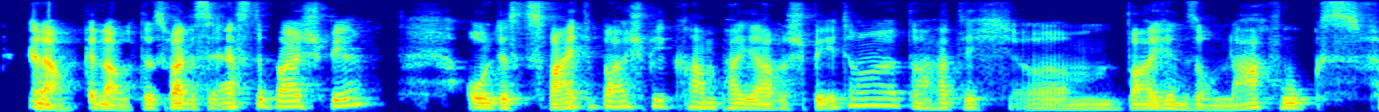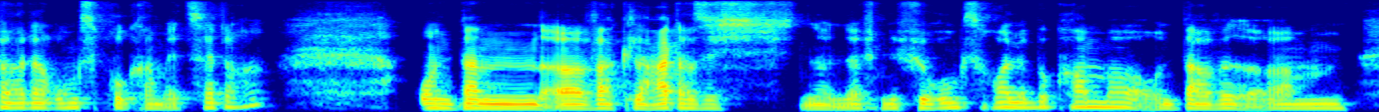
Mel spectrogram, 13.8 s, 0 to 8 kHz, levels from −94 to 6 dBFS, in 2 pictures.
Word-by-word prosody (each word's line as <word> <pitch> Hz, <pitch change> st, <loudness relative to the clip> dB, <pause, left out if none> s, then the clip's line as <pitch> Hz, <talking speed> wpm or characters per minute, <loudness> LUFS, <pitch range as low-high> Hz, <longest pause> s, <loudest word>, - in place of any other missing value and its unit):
Genau, -, -, +9 dB
genau, -, -, +5 dB
das -, -, -2 dB
war -, -, +10 dB
das -, -, -3 dB
1. 155 Hz, +6 st, +1 dB, 0.4 s
Und, 120 Hz, -1 st, +3 dB
das 120 Hz, 0 st, +1 dB
2. 130 Hz, +3 st, +4 dB
Beispiel 150 Hz, +1 st, -1 dB
kam 135 Hz, -3 st, -2 dB
'n -, -, -11 dB
paar 120 Hz, -1 st, -1 dB
Jahre 110 Hz, -2 st, +1 dB
später, 180 Hz, +9 st, -4 dB
da 115 Hz, -9 st, -6 dB
hatte 120 Hz, -1 st, -3 dB
ich, 115 Hz, -, -11 dB
ähm 105 Hz, -1 st, -6 dB
war 105 Hz, 0 st, +3 dB
ich 105 Hz, -, 0 dB
in 110 Hz, -2 st, 0 dB
so 100 Hz, -1 st, -5 dB
’m 85 Hz, -, -7 dB
Nachwuchs-Förderungsprogramm 120 Hz, 0 st, -3 dB
et -, -, -9 dB
cetera 140 Hz, +9 st, -6 dB, 0.8 s
und 115 Hz, -2 st, 0 dB
dann, 110 Hz, -2 st, +5 dB
äh, 105 Hz, +1 st, +4 dB
war 110 Hz, -, +3 dB
klar, 115 Hz, +1 st, +4 dB
dass 110 Hz, -2 st, -1 dB
ich 105 Hz, -, -3 dB
’ne 100 Hz, -, -4 dB
’ne 110 Hz, -1 st, -5 dB
Führungsrolle 125 Hz, +3 st, -2 dB
bekomme 135 Hz, 0 st, -2 dB
und 110 Hz, -2 st, -6 dB
da 105 Hz, -2 st, +2 dB
will 110 Hz, 0 st, -1 dB
ähm, 110 Hz, 0 st, -3 dB
115 Hz, 185 wpm, -28 LUFS, 110-130 Hz, 0.8 s, war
